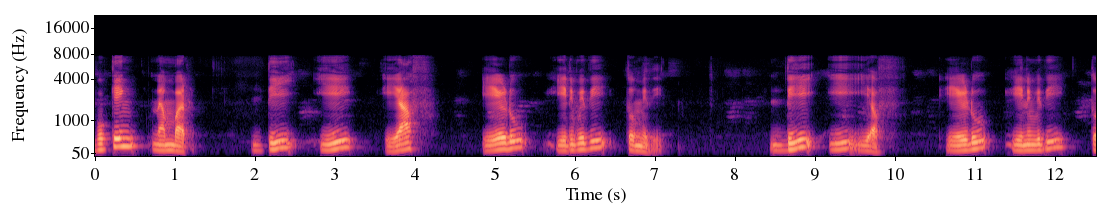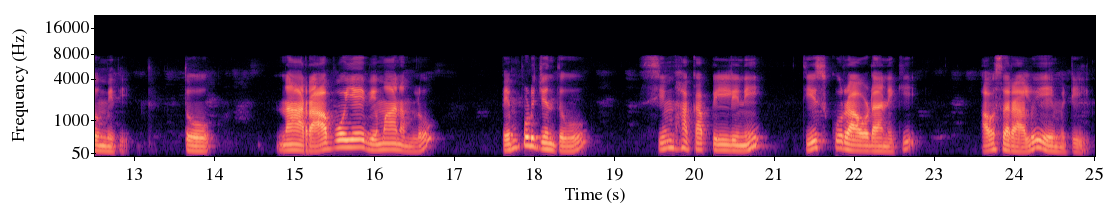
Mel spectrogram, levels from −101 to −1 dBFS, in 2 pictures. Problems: constant background noise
